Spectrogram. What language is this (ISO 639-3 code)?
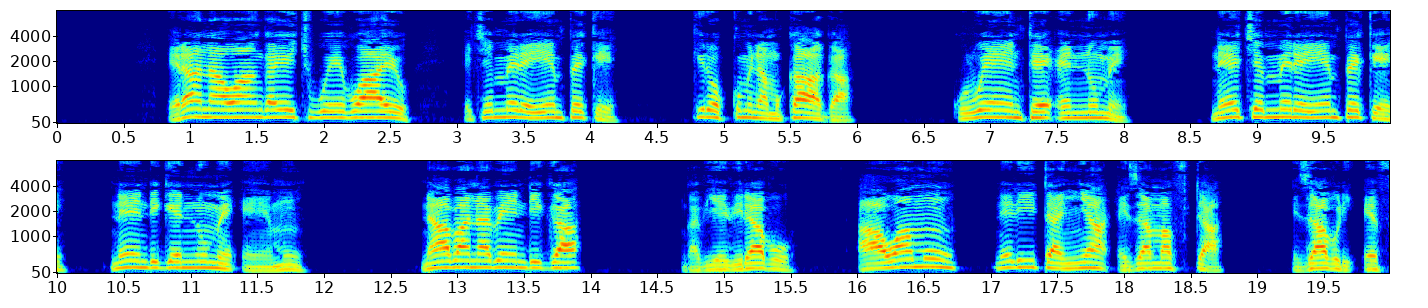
lug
